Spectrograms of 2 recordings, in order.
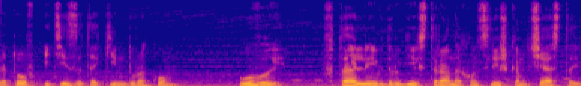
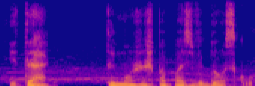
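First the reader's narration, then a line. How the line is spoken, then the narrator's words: Barely audible muttering. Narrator (Russian): пробормотал он неслышно для других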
